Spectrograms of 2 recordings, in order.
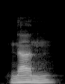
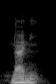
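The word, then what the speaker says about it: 何: Sunday not anymore so what in Japanese has two pronunciations none and Nani now we're going to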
